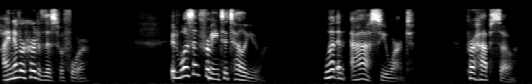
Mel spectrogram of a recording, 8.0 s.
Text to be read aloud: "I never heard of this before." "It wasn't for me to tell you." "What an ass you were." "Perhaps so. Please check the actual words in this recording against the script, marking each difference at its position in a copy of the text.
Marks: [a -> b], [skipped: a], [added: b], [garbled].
"I never heard of this before." "It wasn't for me to tell you." "What an ass you [were." -> weren't] "Perhaps so.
